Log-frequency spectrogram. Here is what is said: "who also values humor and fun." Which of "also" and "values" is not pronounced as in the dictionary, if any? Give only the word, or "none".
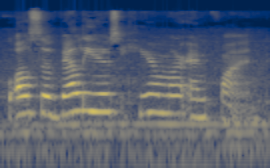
none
